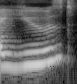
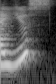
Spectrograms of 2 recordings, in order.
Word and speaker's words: used: However, when this word is a part of the phrase used to, the final D sound is dropped.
